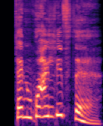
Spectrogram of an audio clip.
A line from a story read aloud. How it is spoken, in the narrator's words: She cried eagerly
